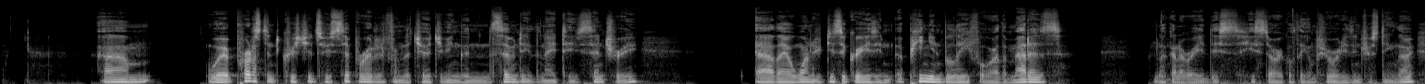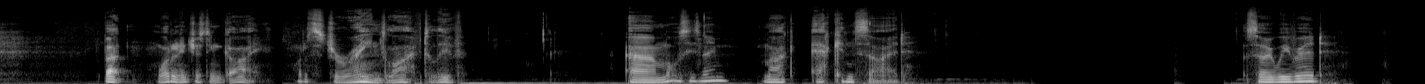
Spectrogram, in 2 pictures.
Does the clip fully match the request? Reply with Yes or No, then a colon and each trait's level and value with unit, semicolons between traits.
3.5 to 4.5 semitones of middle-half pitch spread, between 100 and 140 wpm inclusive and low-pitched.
Yes: average, 4.1 semitones; slow, 135 wpm; low, 105 Hz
